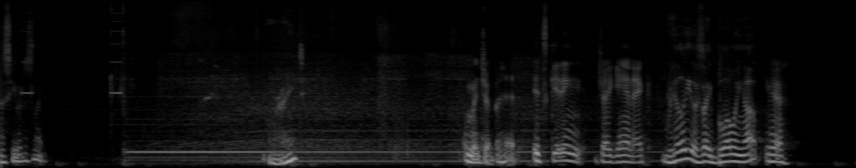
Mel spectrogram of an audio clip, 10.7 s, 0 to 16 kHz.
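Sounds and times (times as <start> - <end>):
speech: 0.0 - 0.7, 3.5 - 4.0, 5.8 - 9.9
microwave oven running with electrical hum: 1.4 - 9.5.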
